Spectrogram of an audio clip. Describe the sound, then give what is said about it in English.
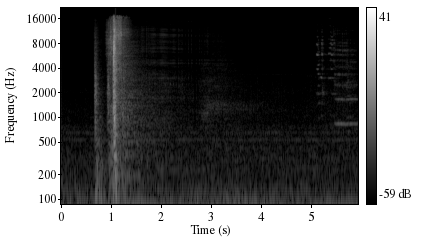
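A guard opens a metal morgue compartment door in an autopsy room with a sharp latch click and a brief sliding scrape, followed by a low hum and faint rattles. “His brow furrowed, the curly-haired guard straightens and opens the door.”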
